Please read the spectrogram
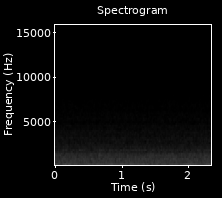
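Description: Steady low room hum with a faint even hiss, with no distinct event.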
